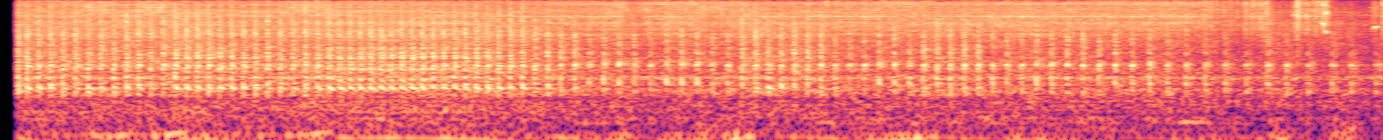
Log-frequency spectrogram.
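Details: Chevrolet Corvair air-cooled flat-six idling rough and clattery with a persistent knock; owner asks whether it is rod noise.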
